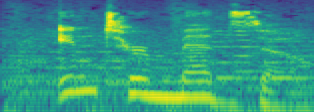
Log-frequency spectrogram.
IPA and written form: ɪntəˈmɛtsəʊ (INTERMEZZO)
